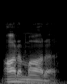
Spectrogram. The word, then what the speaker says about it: Automata: Automata or Automata? What's the right way to say that? Automata.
